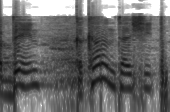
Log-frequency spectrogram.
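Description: A man speaking in a lecture, with a couple of short sharp clicks among the words, one at the start and one about a second in.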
